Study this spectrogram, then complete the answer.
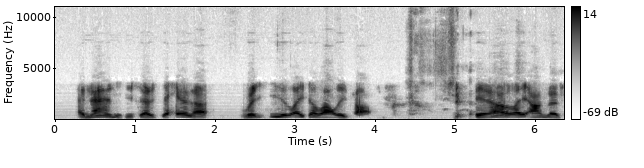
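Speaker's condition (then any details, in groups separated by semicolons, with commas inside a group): Spinal muscular atrophy; type 2, congenital, never able to walk or crawl, wheelchair since age 2.5, weighs 65 pounds; Spinraza about 2 years, some strength gains, weakness progression stopped, needs help moving items, eating; better jaw muscles since Spinraza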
